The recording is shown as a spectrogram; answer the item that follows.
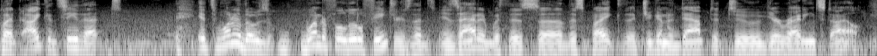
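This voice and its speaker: A man speaks at a moderate pace. His medium-pitched voice has lively intonation. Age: 60s. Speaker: charity auction winner test rider. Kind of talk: interview about a test ride. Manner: hesitant, many fillers.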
